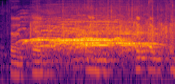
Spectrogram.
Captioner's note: audience cheers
